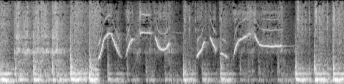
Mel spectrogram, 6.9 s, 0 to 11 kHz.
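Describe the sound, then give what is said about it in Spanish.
Loud, piercing whistles of the Silbo Gomero whistled language sweep up and down in several quick, speech-like phrases, with short pauses between them over a steady low background hum. “Este martes 1 de octubre celebramos el 10º aniversario de la declaración del Silbo Gomero como Patrimonio Inmaterial de la Humanidad.”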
